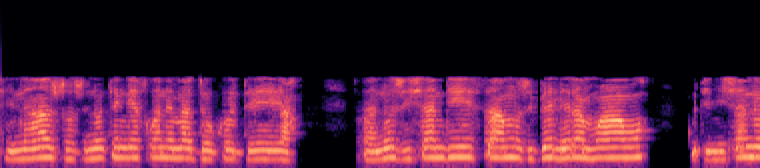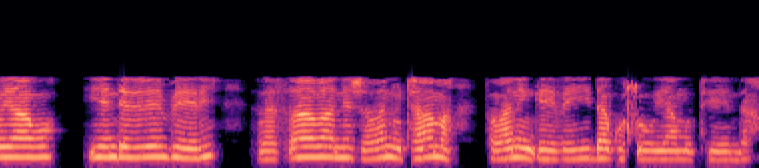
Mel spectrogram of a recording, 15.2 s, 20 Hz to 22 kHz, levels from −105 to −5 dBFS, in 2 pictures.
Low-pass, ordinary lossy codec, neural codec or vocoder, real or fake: 7.2 kHz; AAC, 16 kbps; none; real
